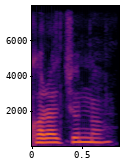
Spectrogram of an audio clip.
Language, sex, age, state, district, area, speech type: Bengali, female, 18-30, West Bengal, Cooch Behar, urban, spontaneous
